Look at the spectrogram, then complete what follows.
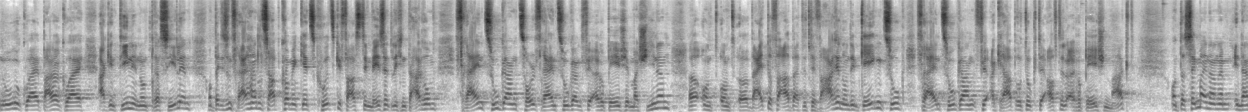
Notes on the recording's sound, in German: Aufgezeichnet im Rahmen der Sitzung des Innsbrucker Gemeinderats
